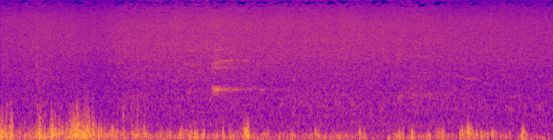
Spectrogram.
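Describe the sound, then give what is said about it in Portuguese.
Soft, continuous wind moves through a forest, with leaves rustling in gentle, uneven gusts. It stays fairly quiet, with no voices. “O som dos animais, o som do vento, barulhos.”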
